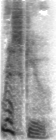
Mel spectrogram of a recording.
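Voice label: "rescue", British English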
